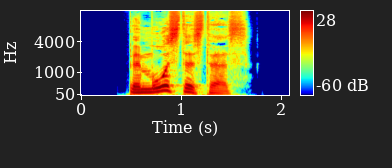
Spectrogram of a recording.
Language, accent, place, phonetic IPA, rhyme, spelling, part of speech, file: German, Germany, Berlin, [bəˈmoːstəstəs], -oːstəstəs, bemoostestes, adjective, De-bemoostestes.ogg
- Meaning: strong/mixed nominative/accusative neuter singular superlative degree of bemoost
